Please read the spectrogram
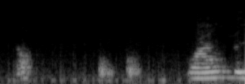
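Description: A person's voice making three short, separate utterances, with steady speech beginning right at the end.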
